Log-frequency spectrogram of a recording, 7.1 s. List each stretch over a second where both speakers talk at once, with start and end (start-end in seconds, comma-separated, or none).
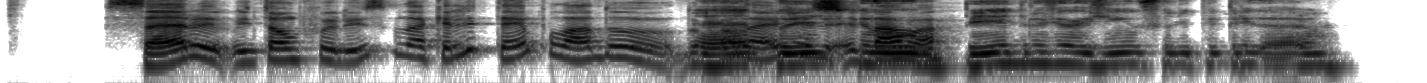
3.5-4.8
